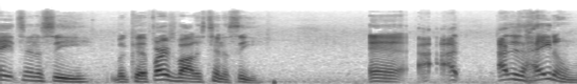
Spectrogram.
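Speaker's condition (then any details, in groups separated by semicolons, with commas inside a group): No condition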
